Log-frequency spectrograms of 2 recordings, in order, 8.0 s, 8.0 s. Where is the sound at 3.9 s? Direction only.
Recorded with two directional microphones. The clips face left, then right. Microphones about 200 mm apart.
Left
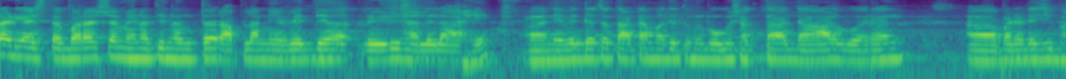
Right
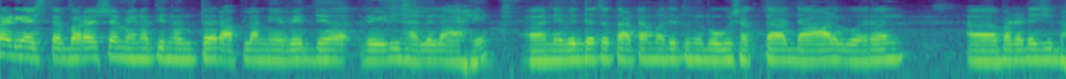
30° right (ahead or behind).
